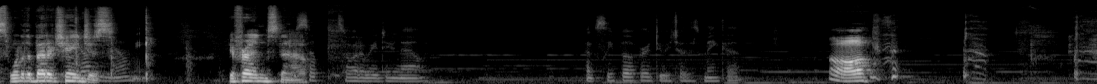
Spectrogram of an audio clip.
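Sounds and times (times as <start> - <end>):
speech: 0.1 - 1.5, 2.3 - 4.4, 5.8 - 7.6, 8.3 - 9.9
woman coughing: 8.7 - 10.0, 10.7 - 10.9.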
